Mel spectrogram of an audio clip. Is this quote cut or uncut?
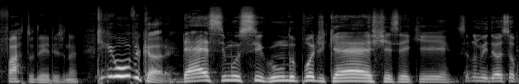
cut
